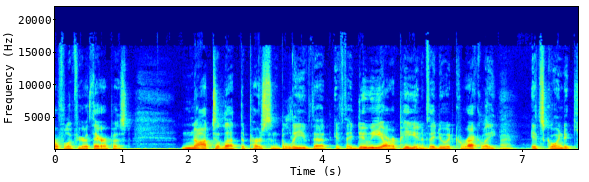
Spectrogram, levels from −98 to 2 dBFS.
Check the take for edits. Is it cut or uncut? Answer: uncut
